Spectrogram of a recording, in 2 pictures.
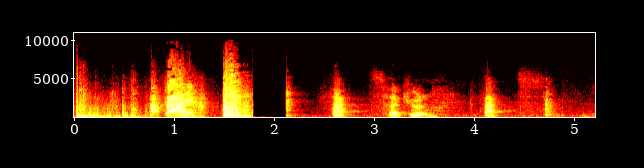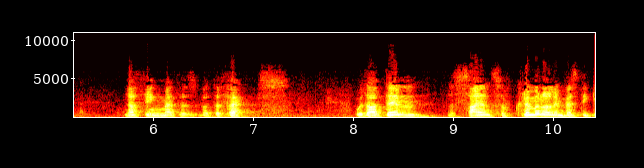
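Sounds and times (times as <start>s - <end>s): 
door kicked: 0.0s - 1.8s
speech: 0.9s - 1.4s, 2.6s - 4.4s, 5.7s - 7.3s, 8.0s - 10.4s.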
